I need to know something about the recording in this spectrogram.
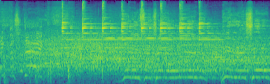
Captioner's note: bell ringing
